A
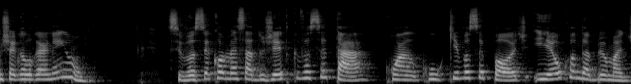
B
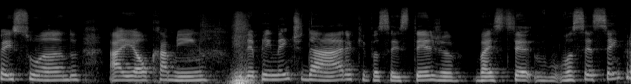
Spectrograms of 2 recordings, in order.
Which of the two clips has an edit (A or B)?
B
